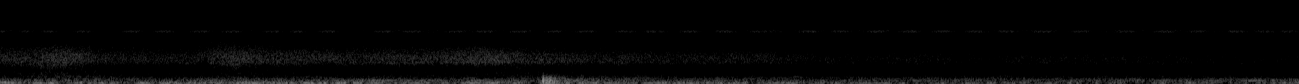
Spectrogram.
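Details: Crickets chirping at night in a continuous high, pulsed trill, with low rumbling background noise, a few soft swishing sounds early on and one brief thump mid-way.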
